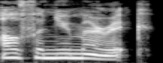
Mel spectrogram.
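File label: "alphanumeric", British English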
